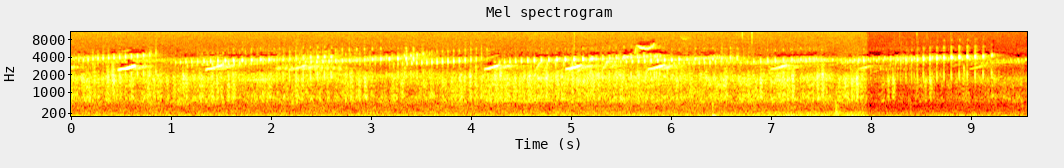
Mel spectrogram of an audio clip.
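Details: A frog chorus in early May at Sax-Zim Bog, the first frogs heard that year: many high, short, rising peeps overlapping several times a second over a steady shrill trill, with low rumble beneath.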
